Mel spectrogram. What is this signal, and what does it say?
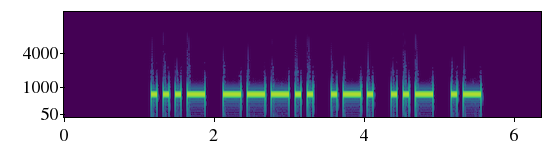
Morse code, heard as a keyed tone, about 15 wpm, 700 Hz. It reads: V8RUA
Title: Code Groups - 5 Letter:Numbers - 15wpm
